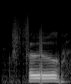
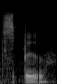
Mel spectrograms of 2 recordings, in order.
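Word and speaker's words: Foo: Okay, Fu. Not Spoo.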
